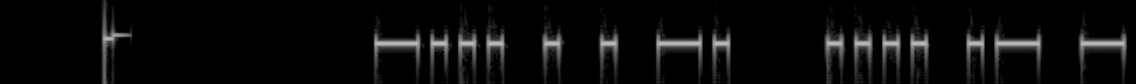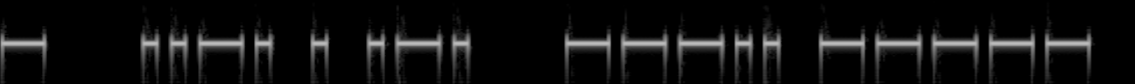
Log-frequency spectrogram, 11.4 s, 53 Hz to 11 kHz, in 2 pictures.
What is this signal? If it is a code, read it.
Morse code, heard as a keyed tone, about 17 wpm, 700 Hz. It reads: BEEN HAM FER 80
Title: K1USN SST QSO Practice 17wpm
